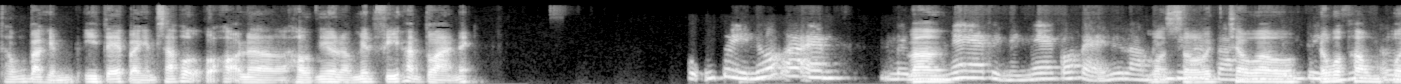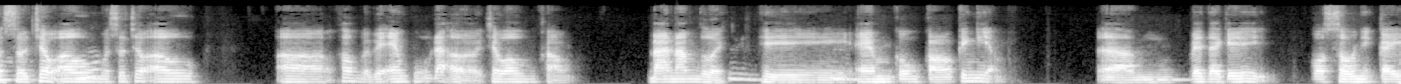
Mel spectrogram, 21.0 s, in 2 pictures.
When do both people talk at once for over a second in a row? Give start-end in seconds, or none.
8.6-11.3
